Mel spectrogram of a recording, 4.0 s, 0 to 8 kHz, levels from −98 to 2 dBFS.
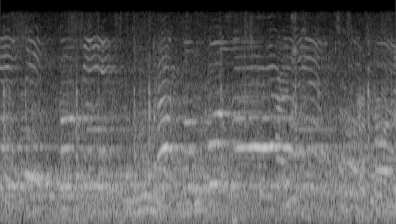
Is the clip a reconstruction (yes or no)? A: no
